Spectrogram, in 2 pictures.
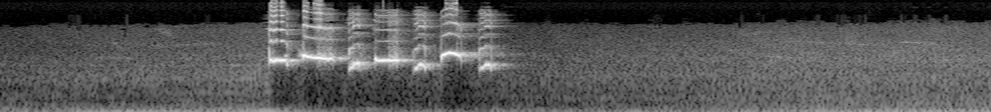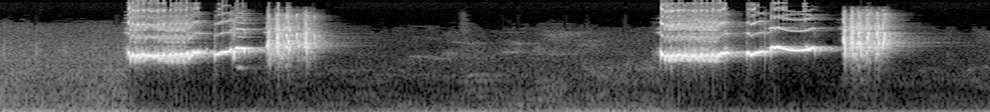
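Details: Caged orange-headed thrush in north Bali, in breeding condition, calling a rival: three bursts of loud whistled, warbling notes with sharp clicks and rasps, spaced several seconds apart over a steady low background rumble.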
